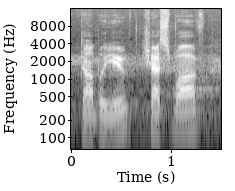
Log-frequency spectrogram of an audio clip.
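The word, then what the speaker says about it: Czesław: polish dissident named cheswav miwosch it's the name is spelled write this down young people c-z-e-s-l-a-w cheswave the last name is miwo spelled m-i-l-o-s-z the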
